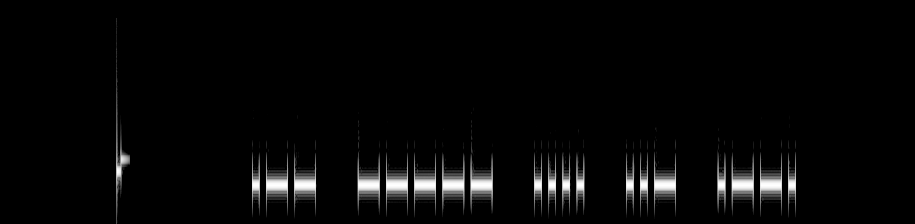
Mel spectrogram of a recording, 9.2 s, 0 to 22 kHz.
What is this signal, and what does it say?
Morse code, heard as a keyed tone, about 17 wpm, spaced as for 12 wpm, 700 Hz. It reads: W0HUP
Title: USA Call Signs - 5 Characters - 2x Character Spacing - 17wpm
